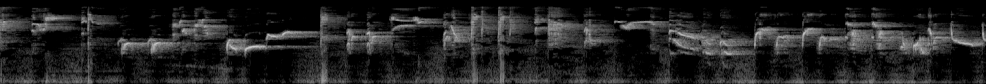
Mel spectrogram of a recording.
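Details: Orange-headed thrush singing in a lure meant to restart silent birds, in a 'gacor ngeplong' style: a continuous stream of varied whistles, slurred notes and sharp upswept chirps with hardly any breaks.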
